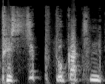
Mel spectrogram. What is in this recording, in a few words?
sniper jeers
